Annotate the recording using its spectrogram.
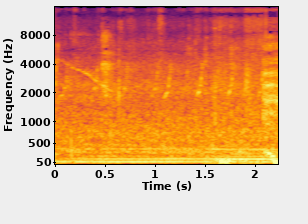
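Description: A faint bird call: one thin whistle sliding downward in pitch, over a low steady outdoor background, with a soft footstep thud on the stone path near the end.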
